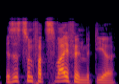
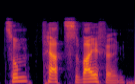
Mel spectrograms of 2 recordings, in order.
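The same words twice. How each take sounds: First: Scolding at normal speed; exasperated. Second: „Verzweifeln“ drawn out slowly and loudly; slow, loud stress on „Verzweifeln“; emphatic exasperation. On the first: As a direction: complain in exasperation. Exasperated wizard scolds his servant. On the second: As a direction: stretch every syllable of „Verzweifeln“. Wizard repeats it for emphasis. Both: A narrator's reading.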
